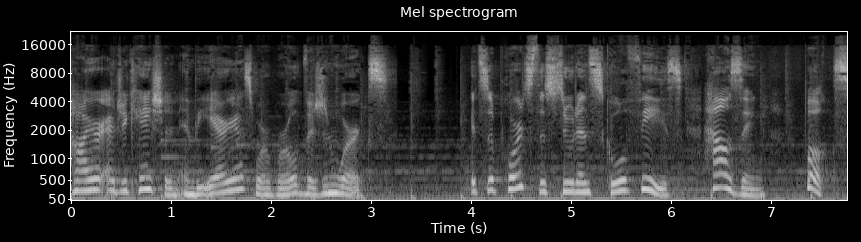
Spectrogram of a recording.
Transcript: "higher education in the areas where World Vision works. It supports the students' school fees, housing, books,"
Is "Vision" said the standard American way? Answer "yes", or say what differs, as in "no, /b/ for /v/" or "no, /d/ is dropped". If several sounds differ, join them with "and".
yes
